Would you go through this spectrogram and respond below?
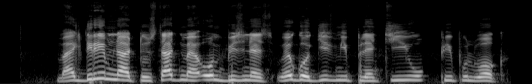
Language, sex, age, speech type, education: Nigerian Pidgin, male, 46-60, read, primary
